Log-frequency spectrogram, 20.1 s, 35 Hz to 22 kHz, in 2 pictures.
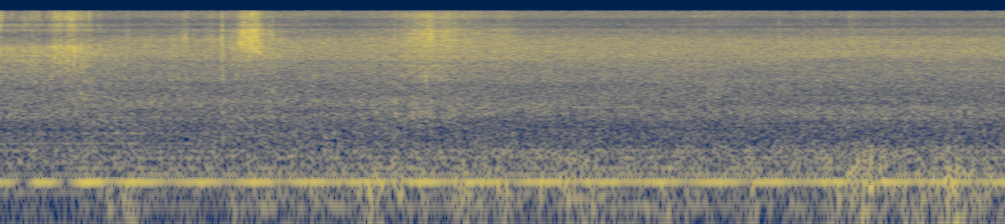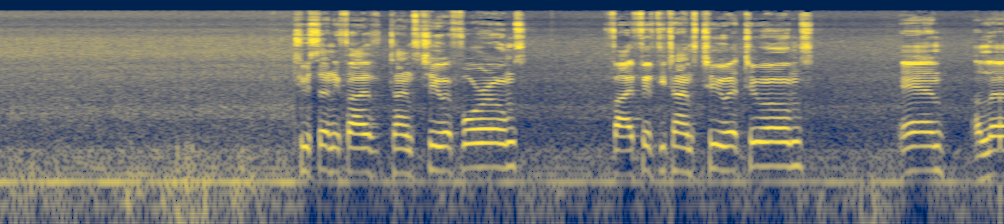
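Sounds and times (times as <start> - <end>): soft rustle: 0.0 - 1.2, 1.8 - 2.9, 4.0 - 5.1
constant rushing noise: 0.0 - 13.4
steady low hum: 0.0 - 20.0.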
